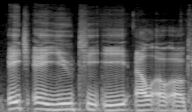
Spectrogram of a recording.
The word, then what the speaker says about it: HauteLook: spell it HAUTELOOK. It's really Oh, like Outlook.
